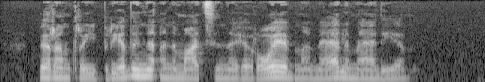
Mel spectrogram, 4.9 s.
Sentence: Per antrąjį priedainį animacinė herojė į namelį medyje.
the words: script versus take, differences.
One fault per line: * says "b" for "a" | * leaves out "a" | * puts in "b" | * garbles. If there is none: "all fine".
all fine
